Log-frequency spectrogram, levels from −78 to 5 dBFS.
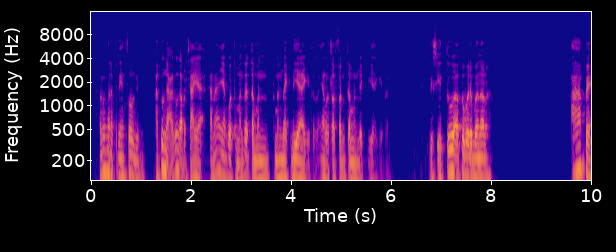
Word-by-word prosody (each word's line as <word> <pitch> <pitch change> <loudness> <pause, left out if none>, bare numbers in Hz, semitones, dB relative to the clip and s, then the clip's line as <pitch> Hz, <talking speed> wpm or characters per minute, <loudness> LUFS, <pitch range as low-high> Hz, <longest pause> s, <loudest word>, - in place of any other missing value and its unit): "Aku 120 +4 -2
nggak 135 -2 +1
dapet 110 - -12
info," 115 +3 -1
gitu. 95 0 -5 0.3
Aku 105 +5 -4
nggak - - 0
aku - - -3
nggak - - +1
percaya, 95 0 -1 0.2
karena 100 +7 -3
yang 110 - -2
gua 105 - +2
teman 90 -2 -4
tuh - - +1
teman 100 -2 +1 0.2
teman 100 0 +1
baik 100 0 0
dia 105 -2 +4
gitulah, 90 - -16
yang 95 - -2
gue 90 - -5
telfon 90 +1 -3
tuh, - - -21
teman 95 - -1
baik 85 +4 -9
dia, 95 0 -12
gitu. 100 - -28 0.9
Di 95 - -5
situ 100 +6 -1
aku 110 +1 +2
benar-benar 110 -2 +4 1.6
apa 140 -5 +2
100 Hz, 200 wpm, -25 LUFS, 95-110 Hz, 1.6 s, dia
